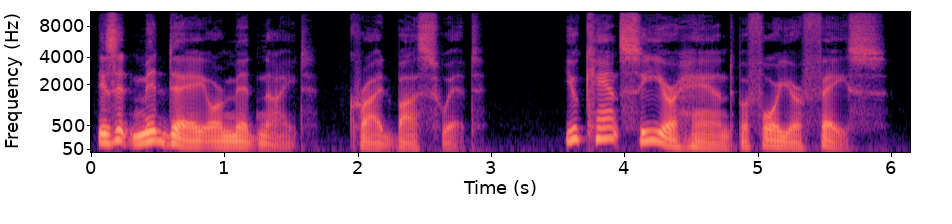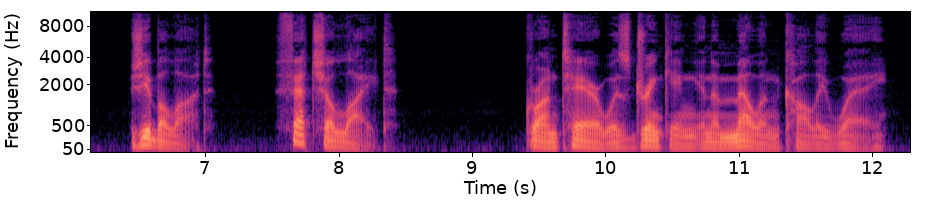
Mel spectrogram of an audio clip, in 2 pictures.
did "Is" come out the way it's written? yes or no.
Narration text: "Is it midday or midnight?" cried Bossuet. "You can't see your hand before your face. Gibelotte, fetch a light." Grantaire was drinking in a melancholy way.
yes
